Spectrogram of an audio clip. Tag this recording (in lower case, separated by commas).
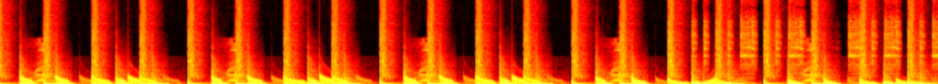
drum machine, electronic music, music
